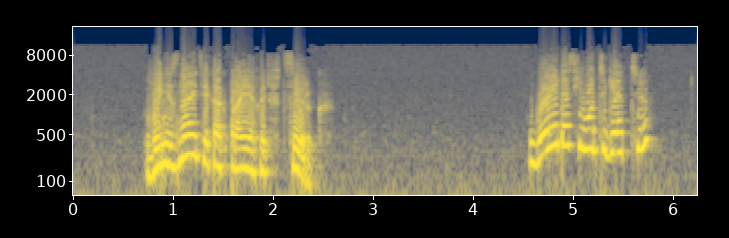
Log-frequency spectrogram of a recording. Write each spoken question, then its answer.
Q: Where does he want to get to?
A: В цирк. To the circus.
